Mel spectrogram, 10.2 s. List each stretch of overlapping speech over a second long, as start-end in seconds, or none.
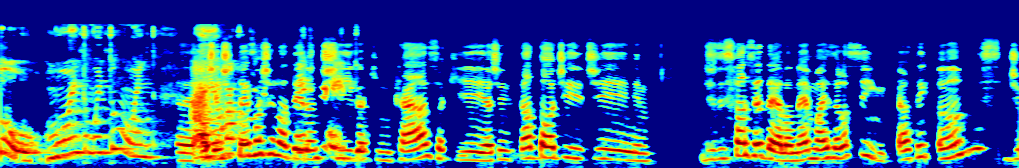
1.8-3.6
